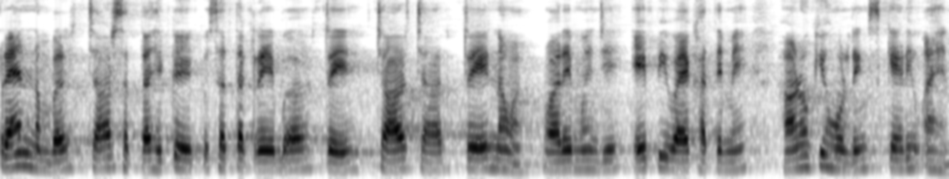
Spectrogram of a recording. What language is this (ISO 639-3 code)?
snd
